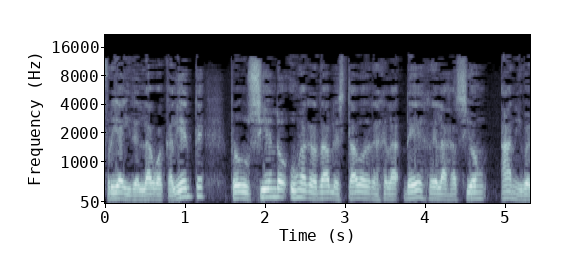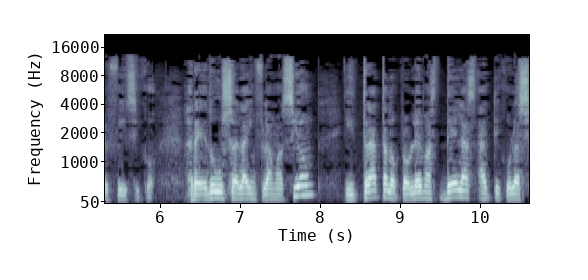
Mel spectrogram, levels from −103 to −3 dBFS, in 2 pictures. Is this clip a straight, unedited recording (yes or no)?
yes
